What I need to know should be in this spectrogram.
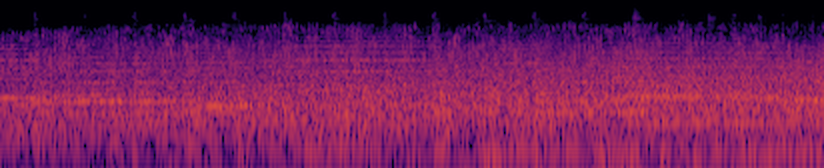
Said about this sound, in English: I'll crank up the throttle again.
